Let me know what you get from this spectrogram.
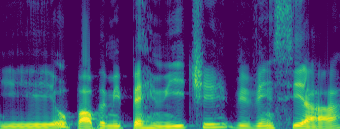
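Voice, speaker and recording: Against a quiet background, a man with an unremarkable speaking voice talks at a fairly slow pace in a medium pitch. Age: 30s. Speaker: podcast host, card game player. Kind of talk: interview, casual chat.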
